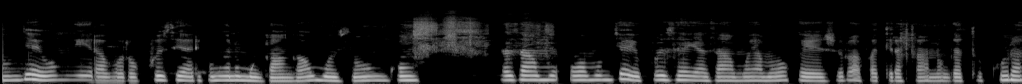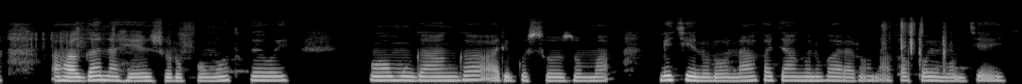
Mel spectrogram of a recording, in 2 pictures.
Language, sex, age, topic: Kinyarwanda, female, 18-24, health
